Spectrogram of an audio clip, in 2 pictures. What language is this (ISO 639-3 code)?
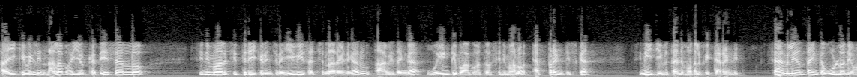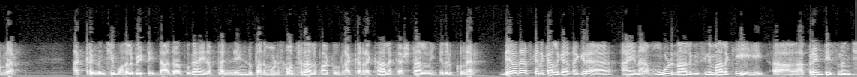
tel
